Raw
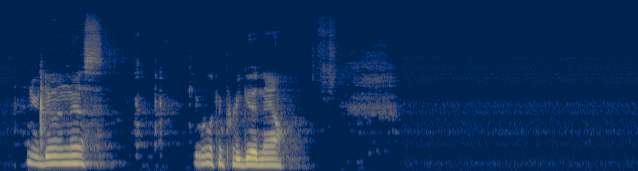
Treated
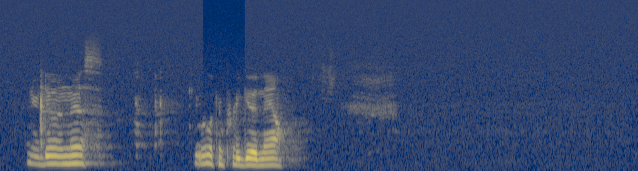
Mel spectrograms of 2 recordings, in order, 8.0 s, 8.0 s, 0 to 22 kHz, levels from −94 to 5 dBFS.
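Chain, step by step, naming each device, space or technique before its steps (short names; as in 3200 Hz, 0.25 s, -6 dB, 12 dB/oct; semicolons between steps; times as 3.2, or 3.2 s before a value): dictaphone (BPF 250–3800 Hz; AGC gain up to 11.5 dB; wow and flutter; white noise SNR 28 dB); 2.54–3.07 high shelf 4300 Hz -11.5 dB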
